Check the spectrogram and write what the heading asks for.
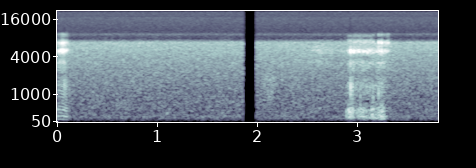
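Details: A sleeping dog on the couch gives one brief, rough, low snort near the end, over quiet room hiss: a single snoring breath.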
